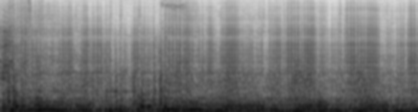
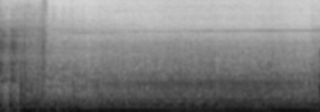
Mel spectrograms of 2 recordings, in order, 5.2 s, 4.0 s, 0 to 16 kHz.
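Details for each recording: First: E85 engine on a standalone ECU before startup and idle tuning: a deep, lumpy rumble that surges and sags unevenly right after firing up, showing a rough, unstable start. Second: E85-fuelled engine after a VVT table change, cold start at the start of the day: catches quickly and settles into a steady, even idle with no hunting or surging, VVT locked at zero. Smooth startup.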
